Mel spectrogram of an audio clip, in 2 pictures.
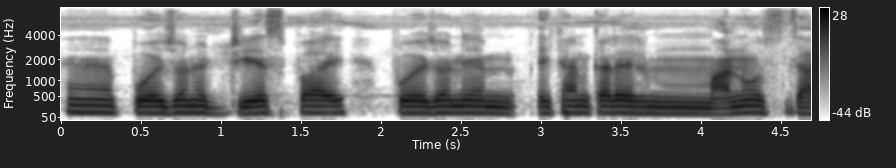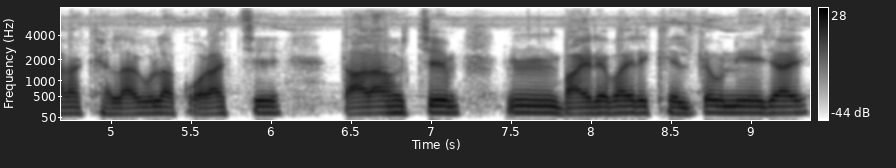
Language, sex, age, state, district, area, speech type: Bengali, male, 45-60, West Bengal, Paschim Medinipur, rural, spontaneous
